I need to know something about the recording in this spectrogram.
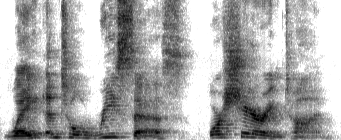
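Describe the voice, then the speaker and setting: A cool, kindly gentleman mouse who teaches school, as a woman reads him in a storybook. He talks in a measured, encouraging way at an unhurried pace, in a roomy space. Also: medium pitch, very animated. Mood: patiently firm. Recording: roomy, echoing sound.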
